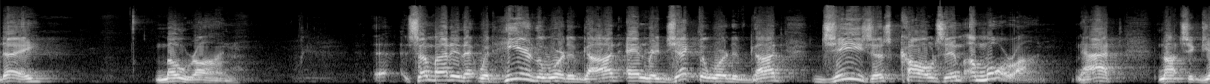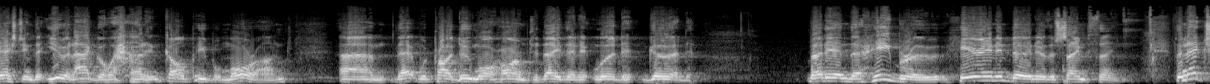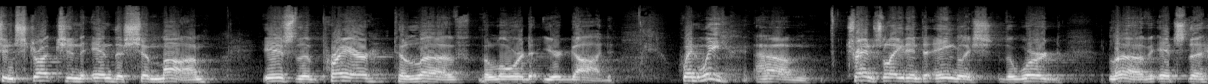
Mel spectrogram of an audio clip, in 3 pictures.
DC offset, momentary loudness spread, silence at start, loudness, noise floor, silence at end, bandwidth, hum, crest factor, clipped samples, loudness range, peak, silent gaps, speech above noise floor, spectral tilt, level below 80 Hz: under 0.1%; 9 LU; 0 s; -10 LUFS; -51 dBFS; 0 s; 17 kHz; none; 12 dB; under 0.1%; 3 LU; 0 dBFS; none; 41 dB; -3.5 dB/octave; -54 dBFS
